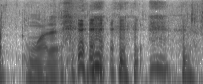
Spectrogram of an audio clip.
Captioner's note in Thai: หัวเราะ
